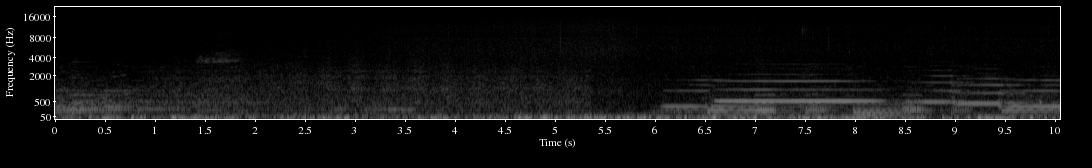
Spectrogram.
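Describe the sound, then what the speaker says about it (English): Soft, steady rain patters in Genshin Impact, faint and continuous, before gentle melodic music tones take over in the second half. "Is it raining again?"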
